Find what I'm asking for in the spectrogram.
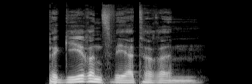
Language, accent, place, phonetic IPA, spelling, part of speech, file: German, Germany, Berlin, [bəˈɡeːʁənsˌveːɐ̯təʁəm], begehrenswerterem, adjective, De-begehrenswerterem.ogg
- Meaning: strong dative masculine/neuter singular comparative degree of begehrenswert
